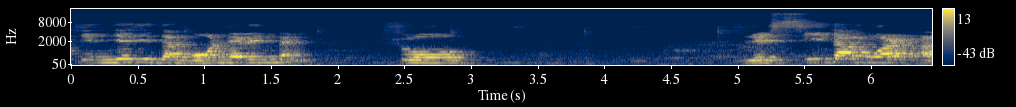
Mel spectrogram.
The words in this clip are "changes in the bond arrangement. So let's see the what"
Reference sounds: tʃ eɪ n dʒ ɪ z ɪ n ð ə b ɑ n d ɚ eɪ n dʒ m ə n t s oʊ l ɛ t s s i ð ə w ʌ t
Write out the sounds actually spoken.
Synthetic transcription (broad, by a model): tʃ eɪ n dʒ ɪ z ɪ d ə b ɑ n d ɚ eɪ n m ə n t s oʊ l ɛ t s s i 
